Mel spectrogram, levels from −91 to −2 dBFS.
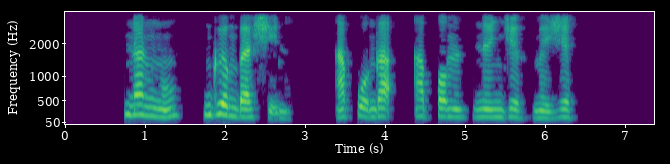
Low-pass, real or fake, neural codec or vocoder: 3.6 kHz; real; none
